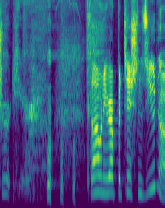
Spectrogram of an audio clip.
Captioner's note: laughs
